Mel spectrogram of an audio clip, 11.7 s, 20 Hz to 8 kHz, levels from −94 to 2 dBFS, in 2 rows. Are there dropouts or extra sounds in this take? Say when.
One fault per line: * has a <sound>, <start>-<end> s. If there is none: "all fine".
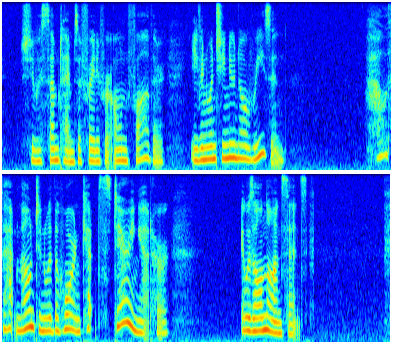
all fine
